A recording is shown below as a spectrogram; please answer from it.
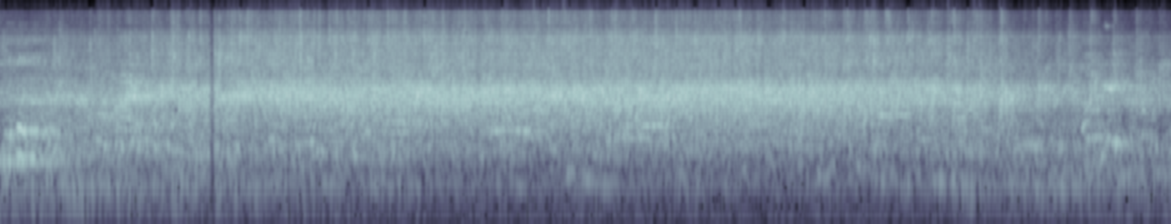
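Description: A summit audience claps continuously and loudly for the full length, a thick, even wash of many hands with faint voices mixed in.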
